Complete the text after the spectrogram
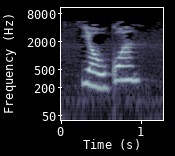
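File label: "有关", Mandarin Chinese; hsk; chinese-flashcards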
